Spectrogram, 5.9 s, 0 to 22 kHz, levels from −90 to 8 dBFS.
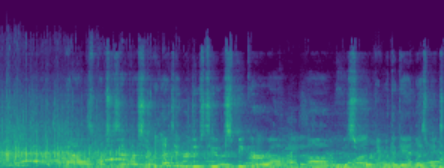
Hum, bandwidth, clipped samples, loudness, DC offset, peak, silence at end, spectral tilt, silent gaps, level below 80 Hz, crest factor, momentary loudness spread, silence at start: none; 16 kHz; under 0.1%; -14 LUFS; under 0.1%; 0 dBFS; 0 s; -4 dB/octave; none; -40 dBFS; 14 dB; 3 LU; 0 s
